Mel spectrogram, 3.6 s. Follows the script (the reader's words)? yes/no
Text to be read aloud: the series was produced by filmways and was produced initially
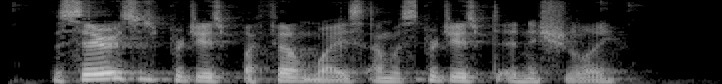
yes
